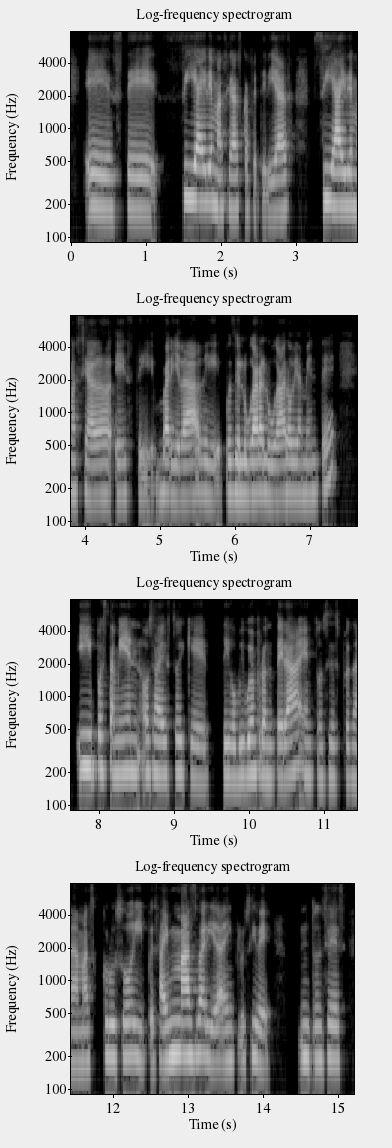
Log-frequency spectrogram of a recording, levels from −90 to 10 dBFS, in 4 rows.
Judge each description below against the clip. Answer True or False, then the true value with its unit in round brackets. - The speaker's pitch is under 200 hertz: True (185 Hz)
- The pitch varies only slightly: True (2.1 semitones)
